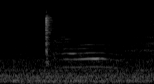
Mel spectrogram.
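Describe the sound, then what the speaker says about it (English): A pet cat lets out one faint, short meow at a distance over quiet room tone. "my cat is back"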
